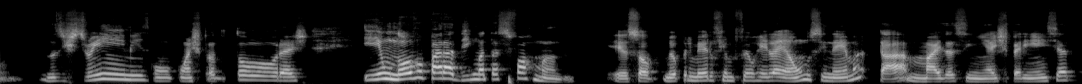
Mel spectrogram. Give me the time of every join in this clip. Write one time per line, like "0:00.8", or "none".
0:01.5
0:06.0
0:08.7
